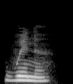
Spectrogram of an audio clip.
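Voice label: "winner", British English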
